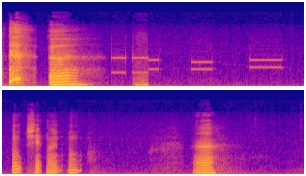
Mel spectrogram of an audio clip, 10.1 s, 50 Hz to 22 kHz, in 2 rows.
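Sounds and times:
speech: 0.8s - 1.4s, 5.2s - 6.4s, 8.2s - 8.7s
electronic phone keypad dialing beeps: 1.8s - 2.6s, 3.2s - 3.5s, 4.2s - 4.7s.

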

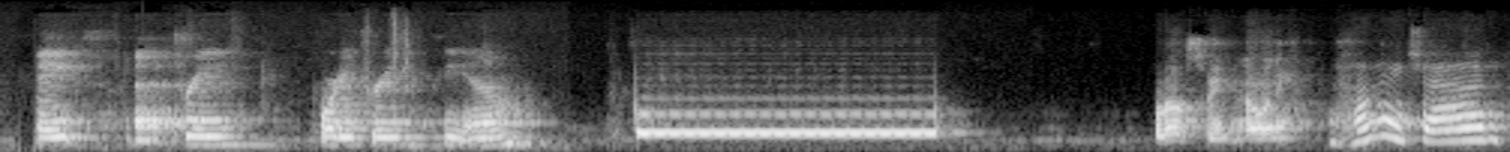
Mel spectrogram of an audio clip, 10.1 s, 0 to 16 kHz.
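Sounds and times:
speech: 0.2s - 3.6s, 7.8s - 10.0s
phone ringback tone over a phone line: 4.2s - 6.5s.

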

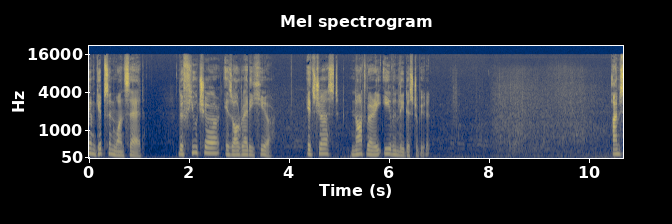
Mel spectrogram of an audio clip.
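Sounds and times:
speech: 0.0s - 1.2s, 1.8s - 3.8s, 4.4s - 6.9s, 10.4s - 10.6s
shallow ocean water lapping at the shoreline: 1.4s - 5.7s, 6.8s - 10.6s.

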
